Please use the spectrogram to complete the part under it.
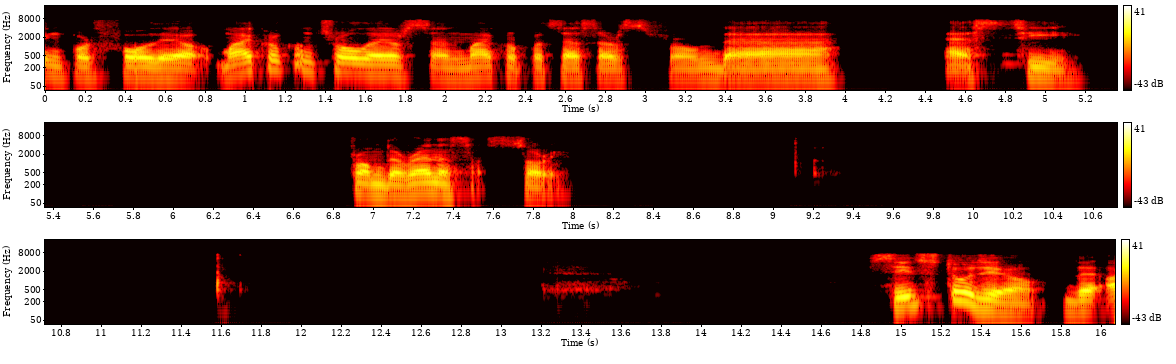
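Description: A man speaks calmly through an online call, with pauses.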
